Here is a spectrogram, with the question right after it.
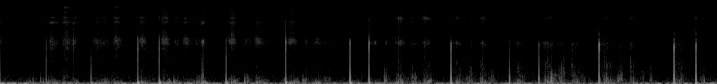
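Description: A short solid wooden stick is scraped and rubbed along a longer flat wooden slat, held close by hands with long painted nails. The result is a steady run of quick, dry scratching strokes with sharp, clicky accents and a soft low rumble underneath.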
